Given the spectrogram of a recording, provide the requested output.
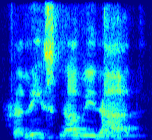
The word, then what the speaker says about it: Feliz Navidad: for you Feliz Navidad Feliz Navidad and I don't remember if you uh if I was telling you about how the the Mexican the Spanish language is the letter i is pronounced e so and it's exactly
